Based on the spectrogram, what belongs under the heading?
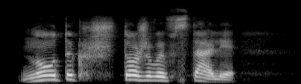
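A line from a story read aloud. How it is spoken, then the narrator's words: Deep rolling voice. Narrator (Russian): глубоко раскатистым голосом сказал вожак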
